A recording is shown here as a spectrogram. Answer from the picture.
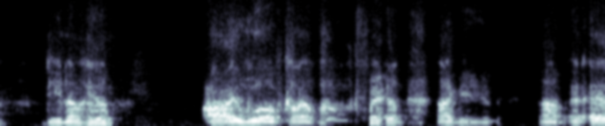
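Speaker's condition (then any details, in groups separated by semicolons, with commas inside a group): Cerebral palsy; present from birth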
